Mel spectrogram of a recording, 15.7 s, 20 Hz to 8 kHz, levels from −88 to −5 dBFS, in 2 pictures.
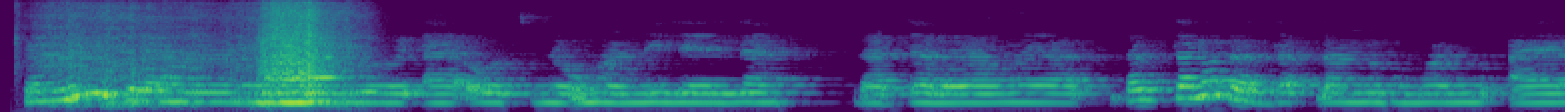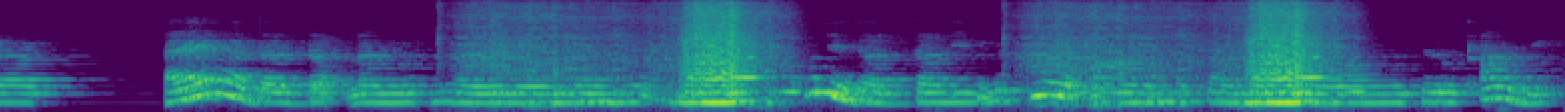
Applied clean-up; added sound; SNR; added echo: none; Squeak; -4 dB; reverberation time 0.6 s.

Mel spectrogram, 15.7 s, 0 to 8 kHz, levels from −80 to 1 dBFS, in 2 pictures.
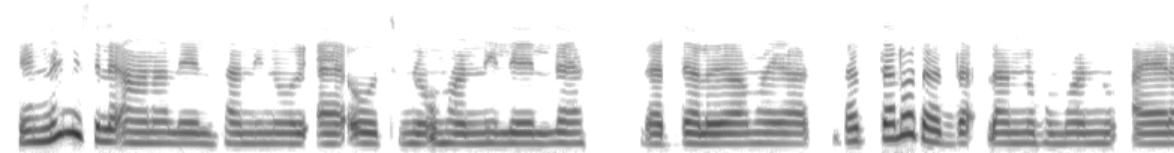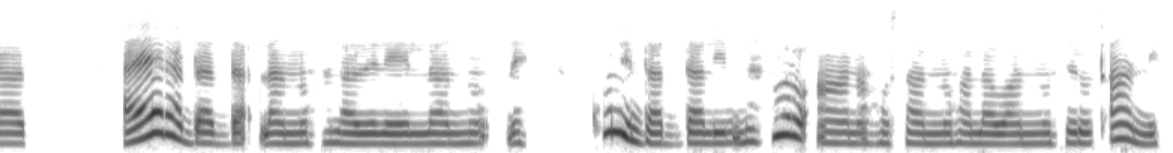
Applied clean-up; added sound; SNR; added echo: none; none; none; none.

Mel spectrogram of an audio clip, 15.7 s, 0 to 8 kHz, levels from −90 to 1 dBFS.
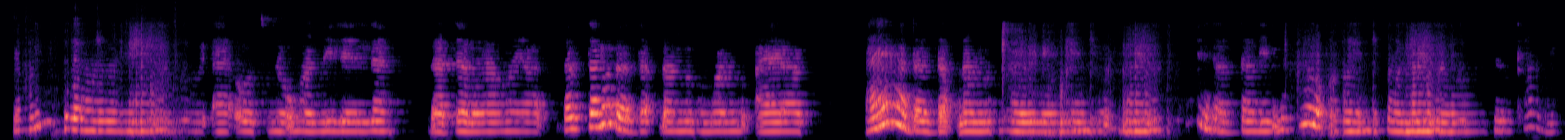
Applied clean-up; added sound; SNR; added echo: neural mask model DeepFilterNet 3.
